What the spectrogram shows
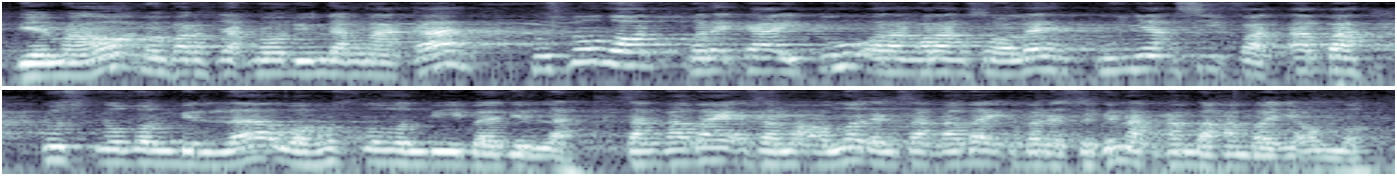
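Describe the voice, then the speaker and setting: Animated high-voiced preacher in an echoey hall. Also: male voice, distant mic, slight background noise. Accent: Betawi. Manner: animated, swinging pitch, acting out quoted speech. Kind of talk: storytelling sermon.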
